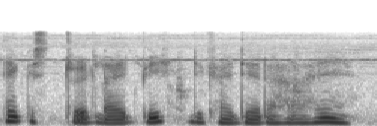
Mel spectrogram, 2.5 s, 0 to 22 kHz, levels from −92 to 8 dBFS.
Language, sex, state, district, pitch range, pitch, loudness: Hindi, male, Arunachal Pradesh, Longding, 110-135 Hz, 125 Hz, -19 LUFS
